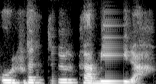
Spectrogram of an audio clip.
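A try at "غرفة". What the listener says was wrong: Yes, this is not urfa. This is urfa with wain. Fi tilka urfatul kabira.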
